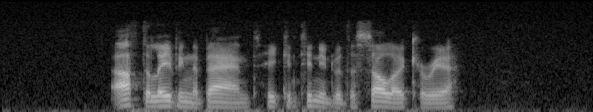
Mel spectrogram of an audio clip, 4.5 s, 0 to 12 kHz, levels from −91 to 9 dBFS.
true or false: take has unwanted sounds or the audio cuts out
false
